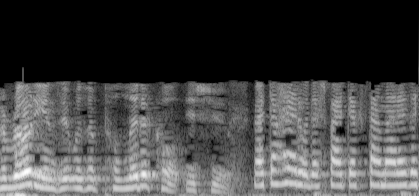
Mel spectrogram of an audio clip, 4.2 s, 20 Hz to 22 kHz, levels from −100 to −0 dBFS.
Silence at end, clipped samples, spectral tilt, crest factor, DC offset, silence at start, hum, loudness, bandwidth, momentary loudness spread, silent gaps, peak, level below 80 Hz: 0 s; under 0.1%; -10.5 dB/octave; 18 dB; under 0.1%; 0 s; none; -18 LUFS; 4.1 kHz; 18 LU; none; 0 dBFS; -30 dBFS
